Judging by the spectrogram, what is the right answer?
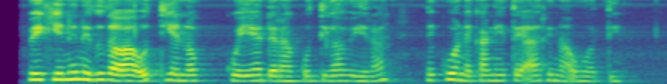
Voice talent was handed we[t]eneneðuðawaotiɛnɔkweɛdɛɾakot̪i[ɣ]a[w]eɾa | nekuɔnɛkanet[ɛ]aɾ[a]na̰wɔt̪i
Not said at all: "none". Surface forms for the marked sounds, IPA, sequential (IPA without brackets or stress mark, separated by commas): k, ɣ, w, ɛ, e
